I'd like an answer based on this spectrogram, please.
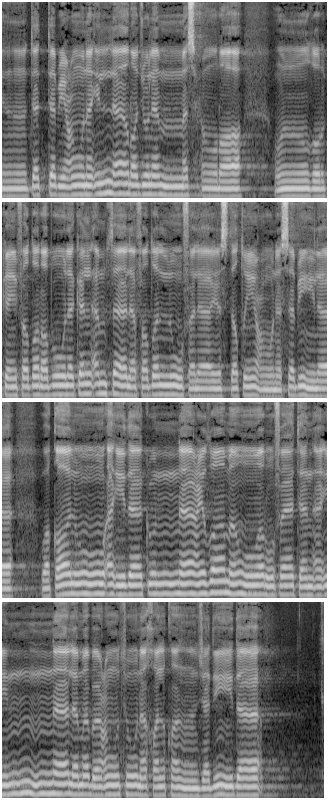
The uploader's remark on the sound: at the Houghton Masjid (West Street)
